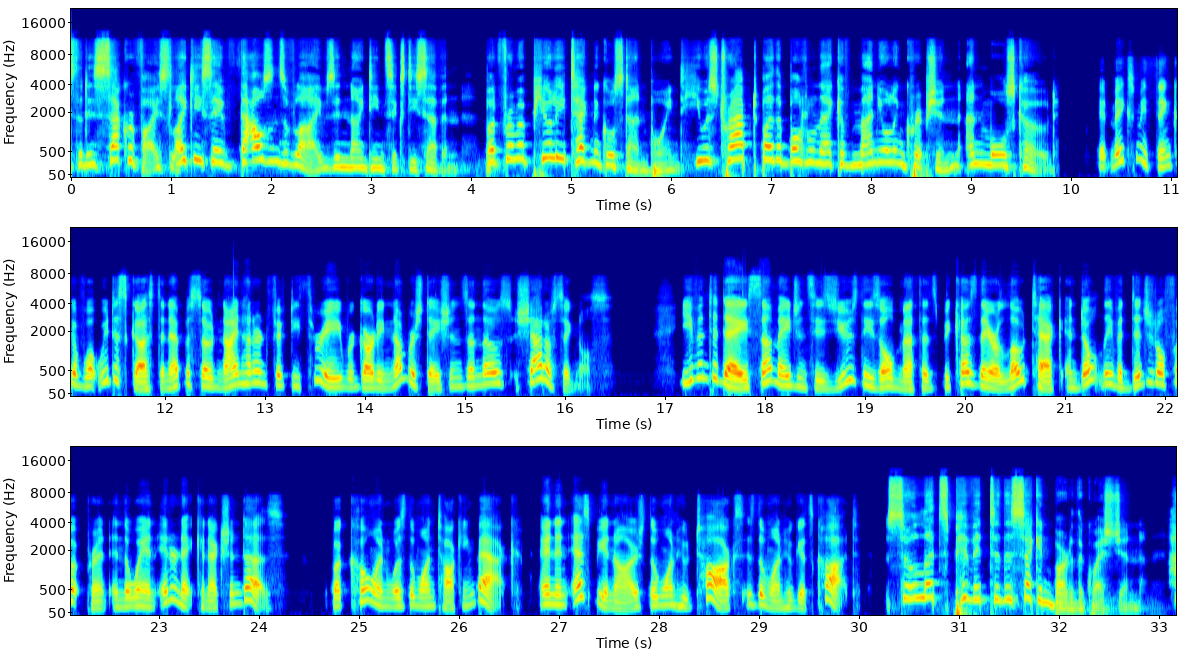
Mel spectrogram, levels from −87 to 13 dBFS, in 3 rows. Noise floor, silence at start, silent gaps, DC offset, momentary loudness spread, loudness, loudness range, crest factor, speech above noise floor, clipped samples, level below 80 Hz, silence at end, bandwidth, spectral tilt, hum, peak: -64 dBFS; 0 s; 9.96-10.06 s, 24.54-24.60 s, 30.13-30.24 s; under 0.1%; 10 LU; -24 LUFS; 3 LU; 22 dB; 41 dB; under 0.1%; -46 dBFS; 0 s; 12 kHz; -4 dB/octave; none; -2 dBFS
